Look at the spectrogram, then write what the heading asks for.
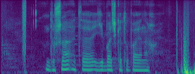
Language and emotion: Russian, neutral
